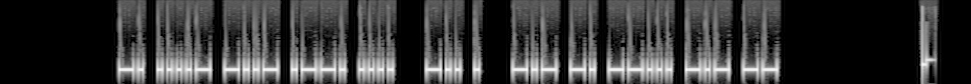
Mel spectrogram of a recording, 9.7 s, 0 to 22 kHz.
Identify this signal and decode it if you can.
Morse code, heard as a keyed tone, about 25 wpm, 700 Hz. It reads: N4XPH DE KN7KM
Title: USA Callsign DE Callsign - 5 Characters - 25wpm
